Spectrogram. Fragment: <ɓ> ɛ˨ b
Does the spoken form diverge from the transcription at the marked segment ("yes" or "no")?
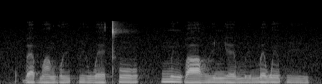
no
